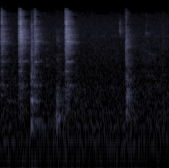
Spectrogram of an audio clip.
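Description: A few faint, sharp clicks and taps from hands handling a Telecaster-style electric guitar, most of them in the first second and one more later.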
